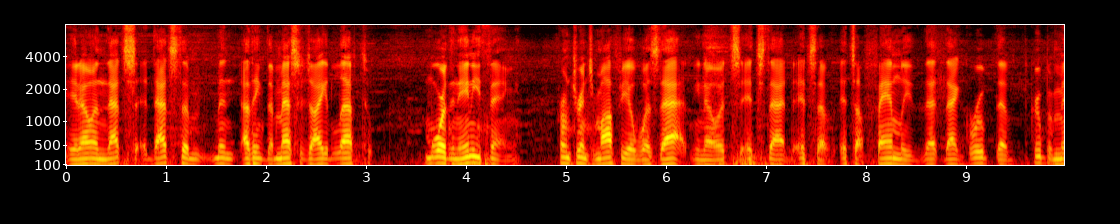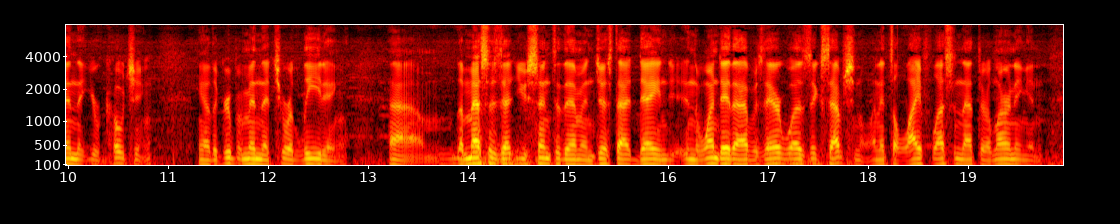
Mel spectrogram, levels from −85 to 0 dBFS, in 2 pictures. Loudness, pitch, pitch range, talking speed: -27 LUFS, 110 Hz, 100-115 Hz, 240 wpm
